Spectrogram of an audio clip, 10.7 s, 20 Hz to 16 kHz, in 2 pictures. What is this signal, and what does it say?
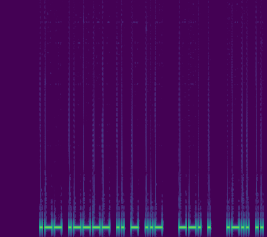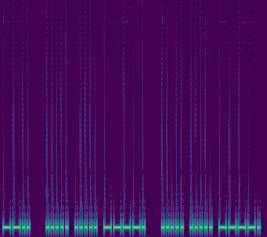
Morse code, heard as a keyed tone, about 25 wpm, 700 Hz. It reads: W1ITU GE LIZ 559 559
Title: SOTA QSO Practice 25wpm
